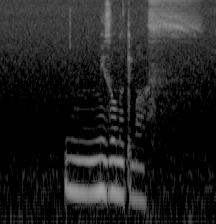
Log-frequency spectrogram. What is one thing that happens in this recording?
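A young woman hums briefly, close by.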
